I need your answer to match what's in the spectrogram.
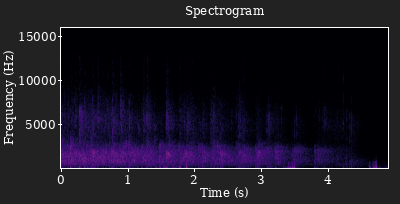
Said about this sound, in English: Can we give these guys a warm, warm Applause.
